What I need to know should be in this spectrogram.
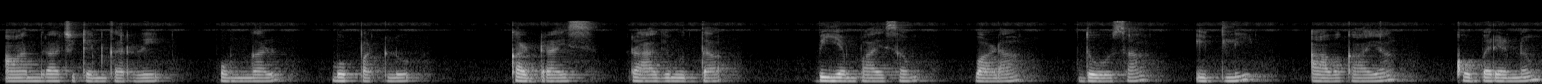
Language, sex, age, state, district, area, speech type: Telugu, female, 18-30, Andhra Pradesh, Kadapa, rural, spontaneous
